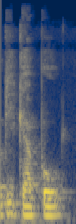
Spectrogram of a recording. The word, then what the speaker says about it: Pica-Pau: Évidemment, on dit Pica-Pau, no Pica-Pau. C'est comme Caou, Caou. Vous voyez, là, en espagnol, on prononce toujours tous les voyelles, en fait.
